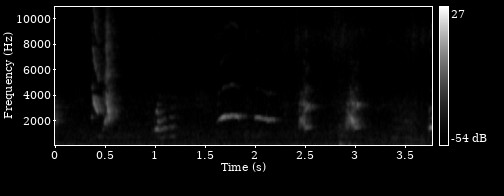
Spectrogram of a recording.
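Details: Oriental magpie-robin ngeriwik call used to lure and stimulate young birds to sing: sparse notes including harsh bursts and one clear whistled slur, separated by short pauses.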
